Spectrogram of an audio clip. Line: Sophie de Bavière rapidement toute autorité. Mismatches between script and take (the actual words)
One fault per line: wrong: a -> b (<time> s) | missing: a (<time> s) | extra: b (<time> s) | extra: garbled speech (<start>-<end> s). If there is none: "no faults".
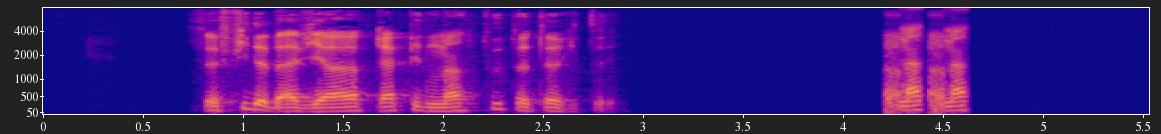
no faults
